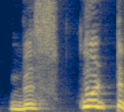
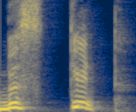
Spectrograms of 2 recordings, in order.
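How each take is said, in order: First: The word ends with a 'kut' sound. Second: The word ends with a plain 'kit' sound. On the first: The speaker calls it wrong. "बिस्कुट नहीं बोलते हो" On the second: The speaker calls it right.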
